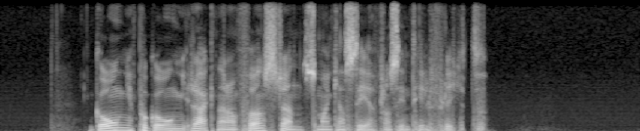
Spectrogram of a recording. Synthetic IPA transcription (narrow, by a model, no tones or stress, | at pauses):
ɡɔŋːpʰɔɡɔŋːɾɛːknaɾhanfœnst̪ɾənsɔmhankʰansḛːfɾɔ̰nsɪnt̪ʰɪlflʏ̰kt̪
